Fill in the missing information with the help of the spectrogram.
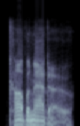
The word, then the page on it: carbonado: British English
